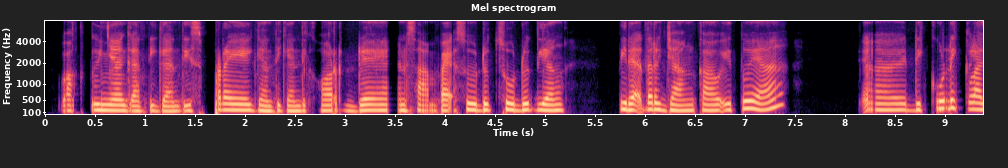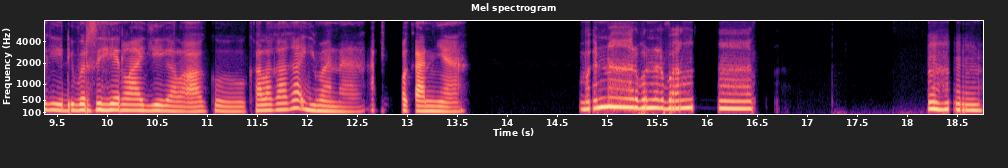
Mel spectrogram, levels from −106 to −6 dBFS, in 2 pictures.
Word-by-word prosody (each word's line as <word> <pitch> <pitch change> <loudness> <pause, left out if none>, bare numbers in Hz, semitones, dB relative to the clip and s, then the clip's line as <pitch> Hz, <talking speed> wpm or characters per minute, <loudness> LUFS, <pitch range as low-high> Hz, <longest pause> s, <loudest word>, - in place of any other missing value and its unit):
waktunya 175 +1 +1
ganti-ganti 160 -1 -2
sprei, 185 +1 +1
ganti-ganti 160 -1 0
gorden, 175 +1 0 0.2
sampai 170 -1 -2
sudut-sudut 190 -1 +2
yang 180 -1 +3 0.6
tidak 200 -1 +3
terjangkau 175 -2 +1
itu 195 +6 +2
ya, 225 - +1 0.8
eee, 190 -1 -1
dikulik 235 +7 0
lagi, 195 -3 +1
dibersihin 185 +1 +1
lagi 175 -1 -1
kalo 155 -1 -5
aku. 150 +2 -6 0.2
Kalo 170 +5 -2
Kakak 225 +5 -2
gimana 150 -4 -4
akhir 175 0 -19
pekannya? 155 -3 -2 1.1
Bener, 275 +5 +4
bener 255 0 +3
banget. 240 -2 0 1.7
Mhm. 195 -5 +1
180 Hz, 90 wpm, -19 LUFS, 165-205 Hz, 1.7 s, Bener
